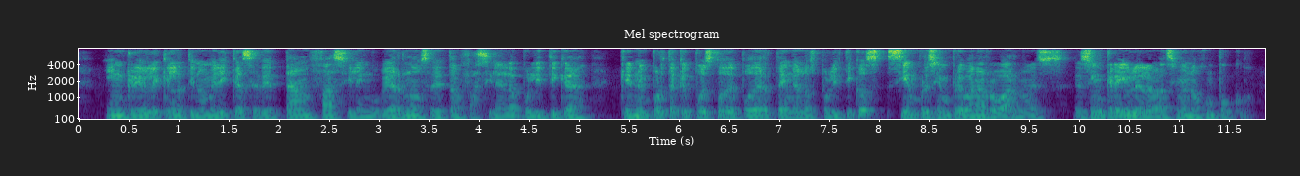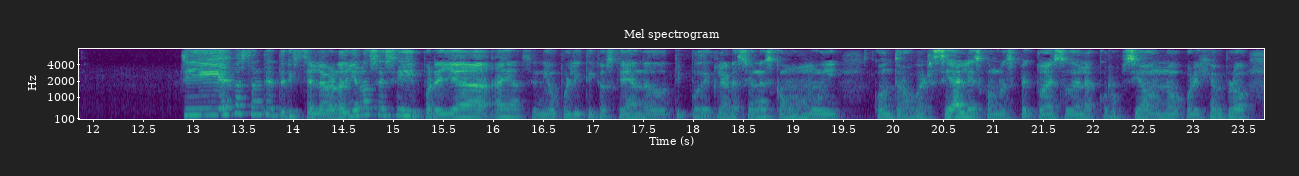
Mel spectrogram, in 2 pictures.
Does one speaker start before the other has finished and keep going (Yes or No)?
No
